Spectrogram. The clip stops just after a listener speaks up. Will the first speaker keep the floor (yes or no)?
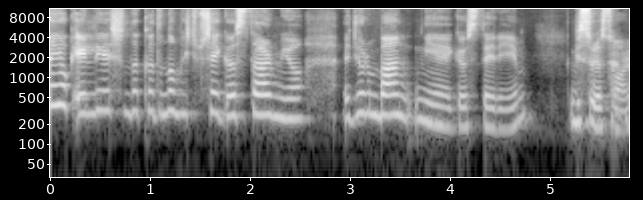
no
